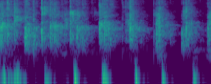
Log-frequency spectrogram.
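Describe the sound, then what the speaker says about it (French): Audience clapping in rhythmic, evenly spaced claps, fairly faint and distant, with no talking over it. "Donc on va applaudir très fort."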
